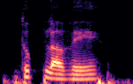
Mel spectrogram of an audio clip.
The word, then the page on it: w: Hungarian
